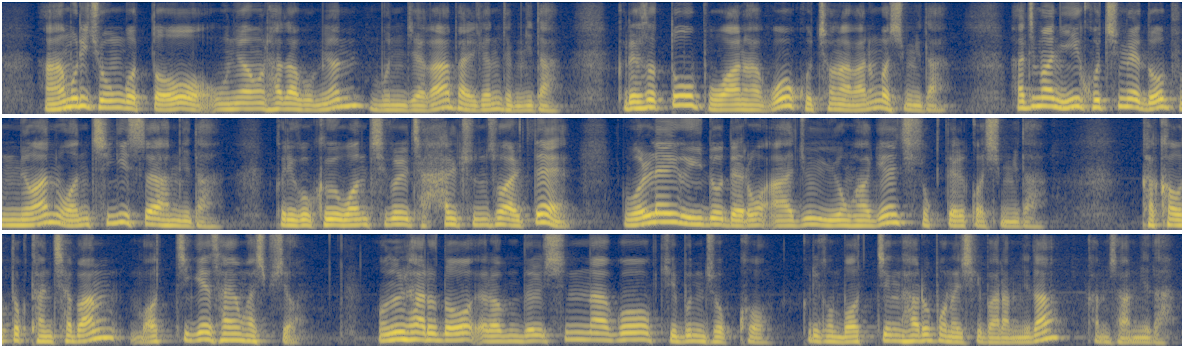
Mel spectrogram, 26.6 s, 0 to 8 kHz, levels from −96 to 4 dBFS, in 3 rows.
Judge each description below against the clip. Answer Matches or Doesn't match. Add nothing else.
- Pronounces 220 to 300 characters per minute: Doesn't match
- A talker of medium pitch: Matches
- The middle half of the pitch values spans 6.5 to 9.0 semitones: Doesn't match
